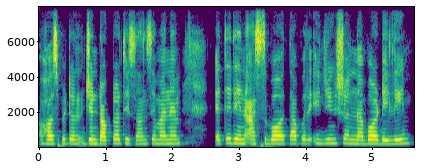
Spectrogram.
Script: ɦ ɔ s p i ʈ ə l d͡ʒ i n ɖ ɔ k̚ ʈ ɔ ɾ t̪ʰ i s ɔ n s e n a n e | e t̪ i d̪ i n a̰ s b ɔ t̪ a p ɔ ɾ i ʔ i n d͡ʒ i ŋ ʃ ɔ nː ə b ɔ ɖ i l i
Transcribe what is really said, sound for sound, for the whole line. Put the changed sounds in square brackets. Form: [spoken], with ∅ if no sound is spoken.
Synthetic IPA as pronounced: ɦ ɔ s p i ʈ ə l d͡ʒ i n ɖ ɔ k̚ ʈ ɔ ɾ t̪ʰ i s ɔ n s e [m] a n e | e t̪ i d̪ i n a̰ s b ɔ t̪ a p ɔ ɾ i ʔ i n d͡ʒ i ŋ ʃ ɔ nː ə b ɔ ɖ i l i

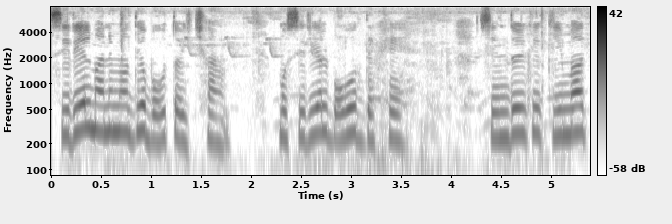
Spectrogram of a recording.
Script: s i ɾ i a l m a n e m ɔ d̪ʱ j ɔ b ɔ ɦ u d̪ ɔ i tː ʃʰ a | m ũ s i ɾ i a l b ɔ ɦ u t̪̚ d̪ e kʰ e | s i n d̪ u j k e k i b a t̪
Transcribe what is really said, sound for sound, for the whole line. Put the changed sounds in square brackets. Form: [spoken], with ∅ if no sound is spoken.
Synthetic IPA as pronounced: s i ɾ i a l m a n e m ɔ d̪ʱ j ɔ b ɔ ɦ u [t̪] ɔ i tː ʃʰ a | m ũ s i ɾ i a l b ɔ ɦ u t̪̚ d̪ e kʰ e | s i n d̪ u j k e k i [m] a t̪

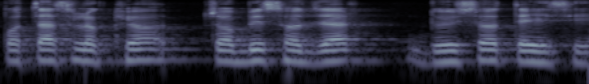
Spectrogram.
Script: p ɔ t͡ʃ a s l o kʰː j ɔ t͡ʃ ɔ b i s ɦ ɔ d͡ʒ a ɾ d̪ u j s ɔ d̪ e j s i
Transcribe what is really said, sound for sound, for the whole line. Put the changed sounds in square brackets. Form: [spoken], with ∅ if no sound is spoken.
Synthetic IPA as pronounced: p ɔ t͡ʃ a s l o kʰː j ɔ t͡ʃ ɔ b i s ɦ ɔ d͡ʒ a ɾ d̪ u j s ɔ [t̪] e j s i

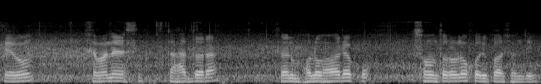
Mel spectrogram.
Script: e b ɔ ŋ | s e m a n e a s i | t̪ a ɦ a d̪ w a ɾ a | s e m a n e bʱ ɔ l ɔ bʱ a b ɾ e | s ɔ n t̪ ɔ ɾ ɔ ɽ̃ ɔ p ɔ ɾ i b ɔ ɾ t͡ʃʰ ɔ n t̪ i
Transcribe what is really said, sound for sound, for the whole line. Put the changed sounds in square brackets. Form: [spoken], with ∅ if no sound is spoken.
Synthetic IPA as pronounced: e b ɔ ŋ | s e m a n e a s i | t̪ a ɦ a d̪ w a ɾ a | s e m a n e bʱ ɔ l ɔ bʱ a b ɾ e | s ɔ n t̪ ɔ ɾ ɔ ɽ̃ ɔ [k] ɔ ɾ i [p] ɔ ɾ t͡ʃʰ ɔ n t̪ i

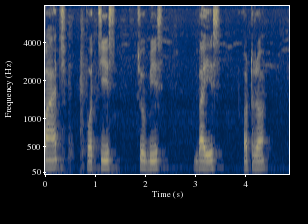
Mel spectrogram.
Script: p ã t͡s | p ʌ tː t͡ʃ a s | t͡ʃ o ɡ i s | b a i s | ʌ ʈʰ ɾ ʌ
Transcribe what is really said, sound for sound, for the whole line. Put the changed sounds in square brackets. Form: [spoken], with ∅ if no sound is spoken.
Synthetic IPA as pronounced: p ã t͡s | p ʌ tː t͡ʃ [i] s | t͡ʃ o [b] i s | b a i s | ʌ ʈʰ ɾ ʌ

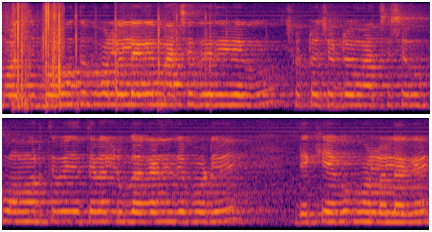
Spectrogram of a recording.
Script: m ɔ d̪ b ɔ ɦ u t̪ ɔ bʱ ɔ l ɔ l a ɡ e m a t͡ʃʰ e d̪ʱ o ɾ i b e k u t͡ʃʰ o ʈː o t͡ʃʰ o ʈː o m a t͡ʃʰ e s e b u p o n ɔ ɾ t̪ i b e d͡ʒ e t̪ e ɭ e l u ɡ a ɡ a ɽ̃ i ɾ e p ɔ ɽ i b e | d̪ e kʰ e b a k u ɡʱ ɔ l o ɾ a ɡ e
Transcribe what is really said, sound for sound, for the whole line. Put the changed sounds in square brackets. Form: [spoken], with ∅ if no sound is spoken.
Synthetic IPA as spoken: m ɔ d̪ b ɔ ɦ u t̪ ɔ bʱ ɔ l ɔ l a ɡ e m a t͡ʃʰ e d̪ʱ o ɾ i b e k u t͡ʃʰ o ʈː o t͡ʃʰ o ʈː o m a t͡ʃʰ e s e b u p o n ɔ ɾ t̪ i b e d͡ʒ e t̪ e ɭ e l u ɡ a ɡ a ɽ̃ i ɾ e p ɔ ɽ i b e | d̪ e kʰ [i] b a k u [bʱ] ɔ l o [l] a ɡ e

